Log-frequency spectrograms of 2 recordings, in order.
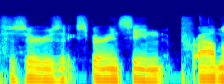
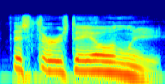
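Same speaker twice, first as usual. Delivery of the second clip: very high, loud show host announcer voice; 9 semitones higher, 8 dB louder than usual. Slipping briefly into host voice mid-conversation. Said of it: "you went to your host voice there".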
